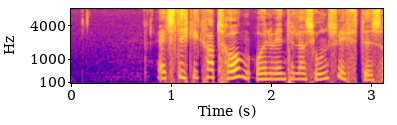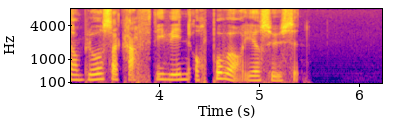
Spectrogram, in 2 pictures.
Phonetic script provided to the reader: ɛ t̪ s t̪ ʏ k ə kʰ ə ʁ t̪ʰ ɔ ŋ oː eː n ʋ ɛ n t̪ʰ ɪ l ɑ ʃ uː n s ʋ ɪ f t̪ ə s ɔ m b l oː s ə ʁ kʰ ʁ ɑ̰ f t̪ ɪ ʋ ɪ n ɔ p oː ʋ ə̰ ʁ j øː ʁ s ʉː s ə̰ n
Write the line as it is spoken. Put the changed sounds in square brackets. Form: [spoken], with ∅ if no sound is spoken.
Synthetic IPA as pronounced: ɛ t̪ s t̪ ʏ k ə kʰ [ɑ] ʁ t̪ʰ ɔ ŋ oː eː n ʋ ɛ n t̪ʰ ɪ l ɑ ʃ uː n s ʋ ɪ f t̪ ə s ɔ m b l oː s ə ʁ kʰ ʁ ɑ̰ f t̪ ɪ ʋ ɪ n ɔ p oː ʋ ə̰ ʁ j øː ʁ s ʉː s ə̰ n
